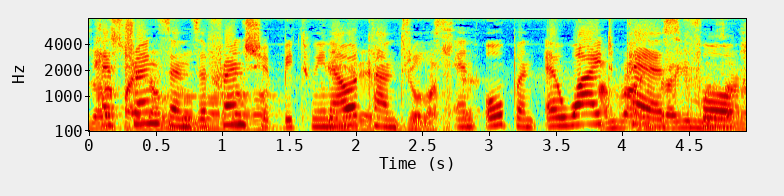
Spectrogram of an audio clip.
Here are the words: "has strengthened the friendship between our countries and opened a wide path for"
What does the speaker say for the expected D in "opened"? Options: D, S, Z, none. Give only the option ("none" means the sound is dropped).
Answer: D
